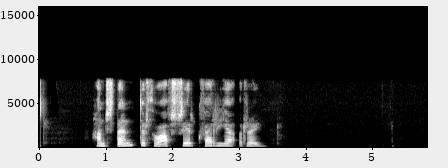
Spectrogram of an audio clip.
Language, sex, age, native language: Icelandic, female, 40-49, Icelandic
